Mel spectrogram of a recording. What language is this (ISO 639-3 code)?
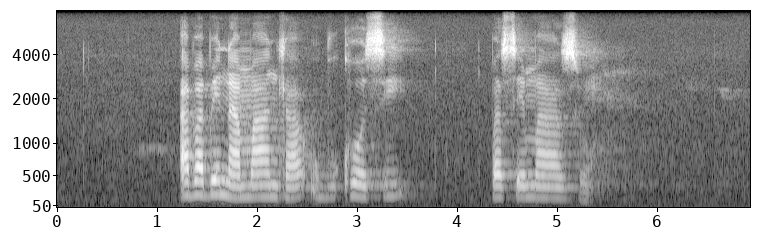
zul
